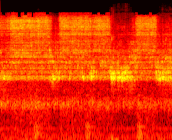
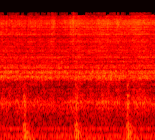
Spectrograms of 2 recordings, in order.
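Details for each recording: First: Breville Barista Express steam wand steaming milk; sputtering gulps about three times a second instead of a smooth steady hiss. A poor steaming start; the wanted sound is a steady hiss. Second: Breville Barista Express steaming oat milk: a steady bright hiss with soft regular ripples about twice a second as the steam tip is raised just to the surface. This is correct stretching.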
